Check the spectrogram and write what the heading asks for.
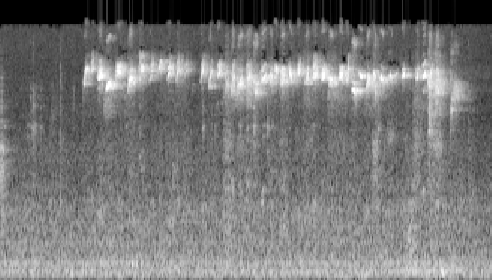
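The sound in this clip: Migrating birds of many species give rapid, thin, high-pitched flight calls at natural speed. A dense run of chirps begins after about a second and continues over a faint background hiss.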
